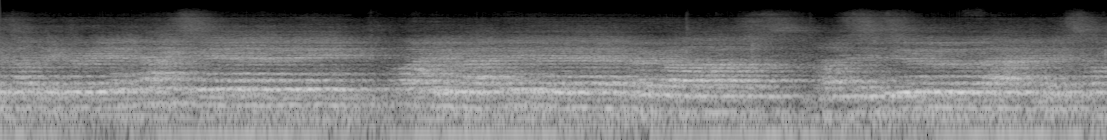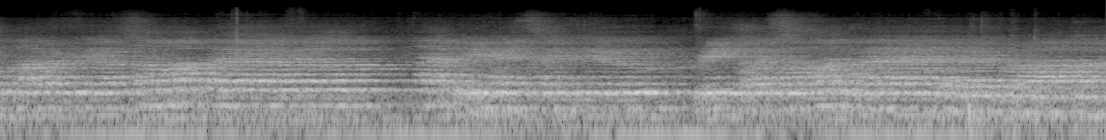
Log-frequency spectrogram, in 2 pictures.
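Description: Byzantine liturgical chant sung in long, held phrases that pause briefly every few seconds.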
